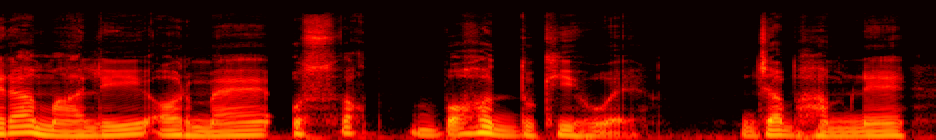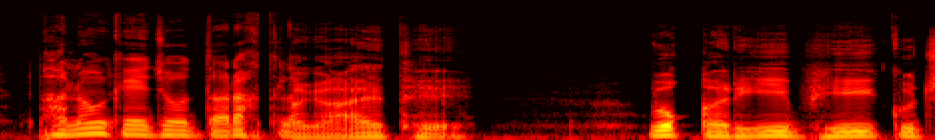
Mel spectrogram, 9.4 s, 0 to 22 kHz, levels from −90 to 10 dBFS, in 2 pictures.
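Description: At 6.15 s, right after "پھلوں کے جو درخت", the speech drops into a section at the wrong speed that runs to the end of the clip. Playback slows to about 0.71 times the original rate, and because speed and pitch move together the voice falls by roughly seven semitones, turning deep, heavy and drawn out. The abrupt change points to a likely cause of this segment being played back or resampled against the wrong clock.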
